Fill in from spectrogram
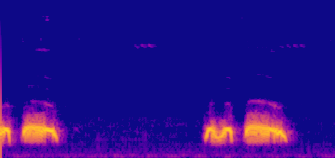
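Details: Spotted dove, wild males in a fighting challenge, used to provoke rival males: two short cooing phrases about two seconds apart, each a brief dipping note then a longer level coo, with silence between.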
